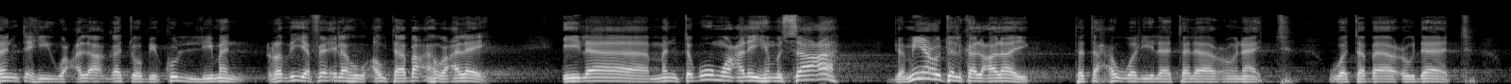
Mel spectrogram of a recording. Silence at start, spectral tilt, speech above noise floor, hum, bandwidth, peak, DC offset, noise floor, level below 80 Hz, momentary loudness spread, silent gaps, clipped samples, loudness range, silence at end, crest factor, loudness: 0 s; -6 dB/octave; 30 dB; none; 11 kHz; 0 dBFS; under 0.1%; -45 dBFS; -56 dBFS; 8 LU; none; under 0.1%; 4 LU; 0.35 s; 16 dB; -16 LUFS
